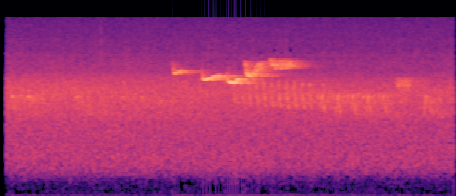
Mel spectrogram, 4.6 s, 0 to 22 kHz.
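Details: Short-toed treecreeper song in Poland (52.04 N, 20.20 E): one brief, very high phrase of thin notes, rising and quickening over about a second and a half, against a steady background hiss.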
